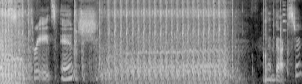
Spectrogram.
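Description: A sewing machine runs in a long steady burst, basting and backstitching straps on a garment with darts, its rapid mechanical stitching clatter loud and close, with someone talking briefly before and after.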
